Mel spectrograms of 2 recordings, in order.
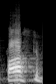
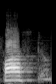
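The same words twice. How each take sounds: The two takes are said the same way.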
